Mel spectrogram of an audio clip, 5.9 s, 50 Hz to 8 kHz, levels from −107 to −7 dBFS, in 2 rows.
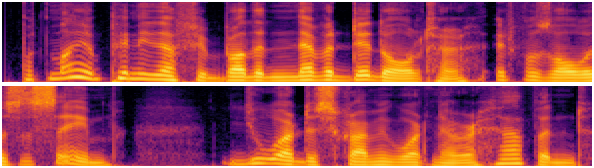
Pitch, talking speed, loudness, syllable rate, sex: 130 Hz, 205 wpm, -20 LUFS, 6.2 syllables/s, male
